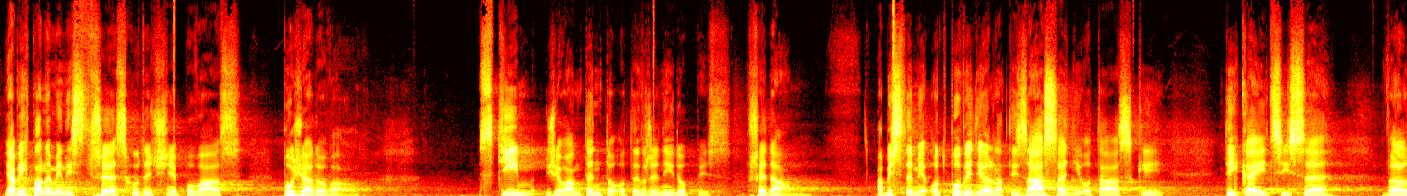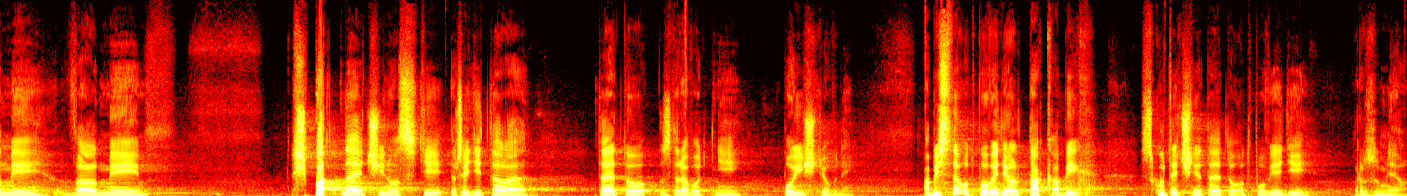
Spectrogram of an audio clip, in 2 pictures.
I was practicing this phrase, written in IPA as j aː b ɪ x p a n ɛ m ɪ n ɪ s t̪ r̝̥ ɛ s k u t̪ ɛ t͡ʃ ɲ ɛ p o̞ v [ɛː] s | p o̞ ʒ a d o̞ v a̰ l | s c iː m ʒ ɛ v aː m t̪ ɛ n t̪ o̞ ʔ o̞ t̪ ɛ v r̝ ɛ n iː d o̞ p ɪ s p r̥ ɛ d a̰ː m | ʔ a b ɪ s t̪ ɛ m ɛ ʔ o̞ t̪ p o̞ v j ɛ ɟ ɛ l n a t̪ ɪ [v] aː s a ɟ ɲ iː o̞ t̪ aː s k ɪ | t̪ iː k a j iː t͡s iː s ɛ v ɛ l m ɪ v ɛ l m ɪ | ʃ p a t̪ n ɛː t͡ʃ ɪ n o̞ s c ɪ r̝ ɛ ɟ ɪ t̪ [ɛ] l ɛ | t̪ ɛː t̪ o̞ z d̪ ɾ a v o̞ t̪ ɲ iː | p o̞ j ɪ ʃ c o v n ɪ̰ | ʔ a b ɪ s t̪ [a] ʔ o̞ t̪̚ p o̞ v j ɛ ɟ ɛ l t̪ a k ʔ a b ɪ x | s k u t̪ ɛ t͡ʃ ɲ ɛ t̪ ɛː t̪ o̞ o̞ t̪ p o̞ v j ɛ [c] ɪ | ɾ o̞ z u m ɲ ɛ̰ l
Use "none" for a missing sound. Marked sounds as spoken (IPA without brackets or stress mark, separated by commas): aː, z, ɛ, ɛ, ɟ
